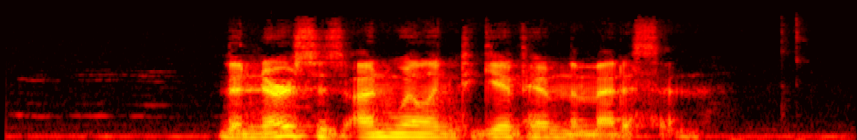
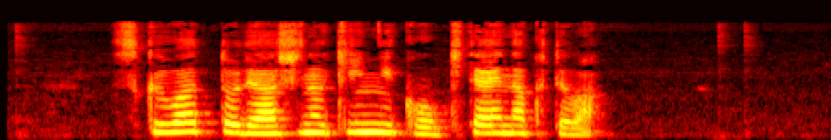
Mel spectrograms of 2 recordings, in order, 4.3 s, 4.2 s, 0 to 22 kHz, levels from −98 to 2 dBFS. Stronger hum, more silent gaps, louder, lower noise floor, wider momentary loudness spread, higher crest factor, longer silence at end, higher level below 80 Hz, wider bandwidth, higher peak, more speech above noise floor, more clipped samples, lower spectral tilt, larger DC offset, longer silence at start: neither; neither; second, -29 LUFS vs -21 LUFS; second, -63 dBFS vs -68 dBFS; about the same, 12 LU vs 10 LU; about the same, 22 dB vs 18 dB; second, 0.8 s vs 1.15 s; first, -64 dBFS vs -70 dBFS; about the same, 12.5 kHz vs 11.5 kHz; second, -10 dBFS vs -6 dBFS; second, 33 dB vs 47 dB; neither; about the same, -5 dB/octave vs -4.5 dB/octave; neither; first, 1.1 s vs 0.6 s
